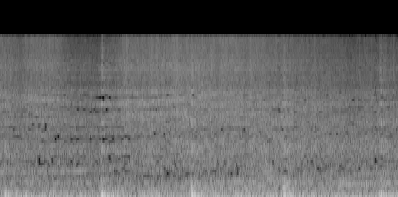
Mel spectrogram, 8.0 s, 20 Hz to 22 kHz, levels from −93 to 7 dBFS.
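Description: From start to finish, the treble has a synthetic quality. Nothing is present above about 11.1 kHz. Below that limit, the top end sounds bright but false, with a gritty, metallic sheen. The damage is heavy throughout. This is likely HE-AAC compression at a very low bitrate, consistent with about 12 kbps. Only the lower spectrum is truly coded. The upper bands are copied up from below and shaped coarsely, so their harmonics fail to line up with the real sound.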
